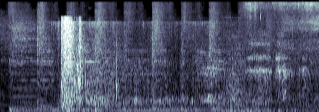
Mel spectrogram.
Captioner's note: upbeat music; gun shoots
